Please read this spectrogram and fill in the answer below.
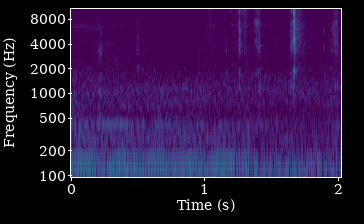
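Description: Two sharp, brief clicks near the end as an airsoft Glock 19 pistol is handled, over a steady low hum.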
